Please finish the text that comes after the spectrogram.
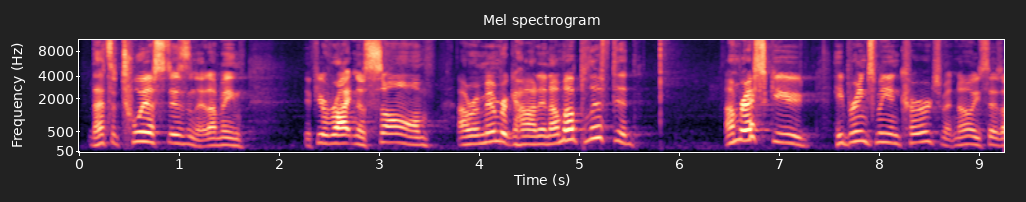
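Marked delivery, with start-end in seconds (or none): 3.8-8.8 mock uplifted. Imagined uplifting psalm version.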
